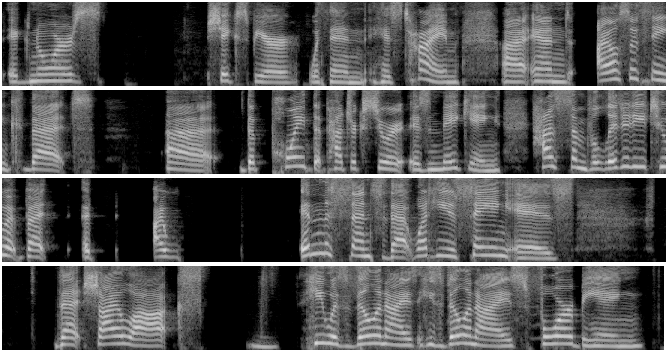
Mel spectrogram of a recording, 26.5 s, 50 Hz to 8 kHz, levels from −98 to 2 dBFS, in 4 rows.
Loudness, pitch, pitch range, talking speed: -20 LUFS, 230 Hz, 200-275 Hz, 100 wpm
